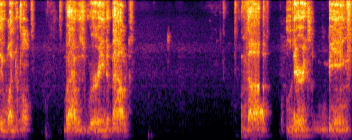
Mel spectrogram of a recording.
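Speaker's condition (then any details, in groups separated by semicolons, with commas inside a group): Laryngectomy; several years since surgery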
